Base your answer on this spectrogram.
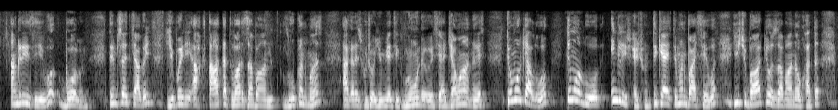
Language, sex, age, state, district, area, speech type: Kashmiri, male, 45-60, Jammu and Kashmir, Srinagar, rural, spontaneous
